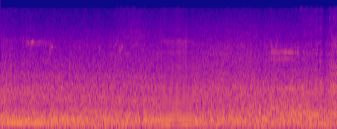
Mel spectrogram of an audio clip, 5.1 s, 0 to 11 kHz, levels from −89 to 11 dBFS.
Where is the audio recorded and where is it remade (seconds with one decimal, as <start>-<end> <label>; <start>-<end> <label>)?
0.0-2.4 recorded; 2.4-2.9 remade; 2.9-5.1 recorded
